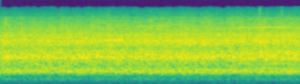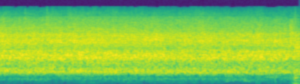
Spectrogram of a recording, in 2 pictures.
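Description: Large football stadium crowd making a steady, loud wall of noise through a third-down play.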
